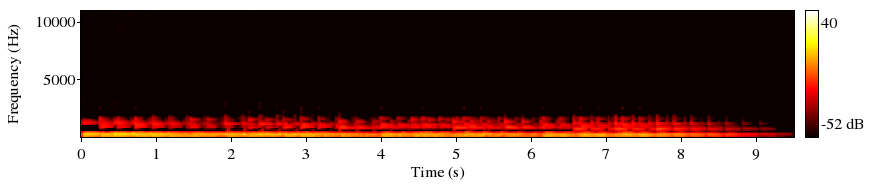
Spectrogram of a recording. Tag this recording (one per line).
loop
ambient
